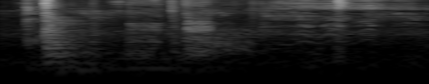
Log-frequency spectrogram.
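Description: A buck rabbit falling off a doe after mating: a sudden clatter on the wire cage floor about a quarter second in, followed by scuffling as the rabbits move on the mesh.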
